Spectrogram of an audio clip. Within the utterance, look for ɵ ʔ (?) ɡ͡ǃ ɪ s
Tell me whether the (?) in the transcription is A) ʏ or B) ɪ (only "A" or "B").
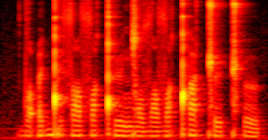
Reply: B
